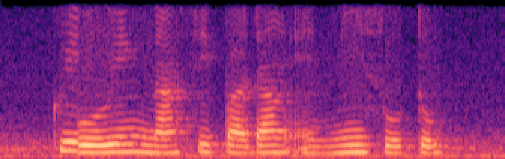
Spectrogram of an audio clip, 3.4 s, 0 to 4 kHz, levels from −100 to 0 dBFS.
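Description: A skip ahead at 0.52 s makes the speech jump forward abruptly. Roughly seven tenths of a second of audio was discarded while later packets were already queued, and the two edges are butted together with no fill, so the sentence lurches past a missing stretch.

A jitter buffer speed-up runs from 2.47 to 3.09 s. With more audio buffered than its target, the receiver repeatedly cut out pitch-period-sized slices, about a tenth of a second in total. Over this span the speech runs at 113% pace with unchanged pitch and sounds hurried, all within the narrowband call path, which has nothing above 4 kHz.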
